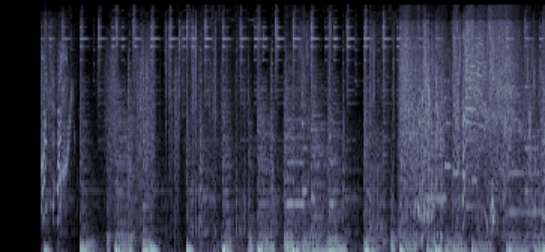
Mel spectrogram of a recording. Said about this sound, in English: The satisfying way the paint pours into the tray but doesn't mix with the other colors.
